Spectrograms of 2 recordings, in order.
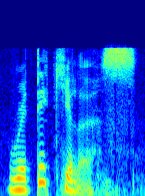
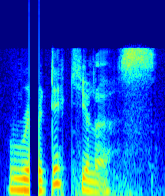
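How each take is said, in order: First: There is a y sound after the k. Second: There is a y sound after the k.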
